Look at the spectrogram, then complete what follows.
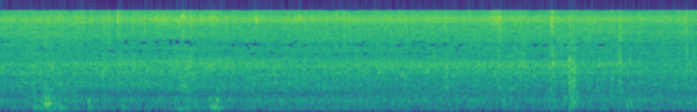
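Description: Steady rushing noise, with a few dull knocks as a net bag of live shrimp hung from a bamboo pole is set down on plastic crates.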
